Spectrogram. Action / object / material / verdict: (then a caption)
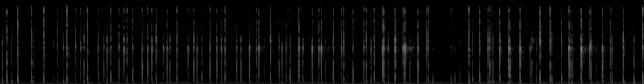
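tap / flexible printed fridge magnet / magnetic rubber / none. Long fingernails rapidly tap and scratch a thin, flexible, red printed Coca-Cola fridge magnet held close up. The result is a dense stream of dry, bright, very short clicks with a faint scratchy texture, mostly high in tone with almost no low end. The tapping pauses briefly near the middle, then picks back up.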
